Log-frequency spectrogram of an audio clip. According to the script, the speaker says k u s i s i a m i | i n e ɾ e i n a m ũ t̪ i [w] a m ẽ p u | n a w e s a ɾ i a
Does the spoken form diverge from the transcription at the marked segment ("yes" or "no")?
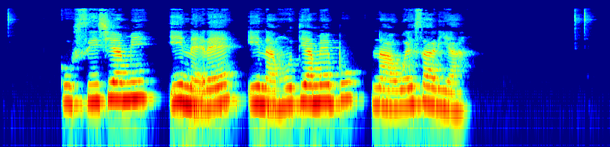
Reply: yes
